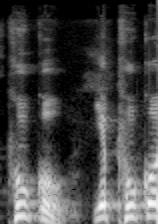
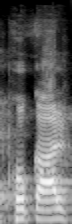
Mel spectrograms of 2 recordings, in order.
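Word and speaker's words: Foucault: ठीक है, दूसरा फूको ये है, फोकाल्ट ऐसे स्पेलिंग कहोगे तो इसका ये LT वगैरह सब जो है साइलेंट रहता है, इसको पढ़ते हैं फोको भी लिखा रहता है कहीं पास।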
